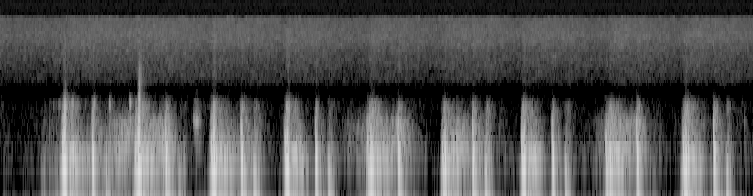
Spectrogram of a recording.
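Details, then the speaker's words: At the apex, a physiological third heart sound waxing and waning in intensity, with a short early-to-mid systolic innocent murmur; second sound normally split, widening on inspiration. "he also has a normal physiological third H sound which waxes and wains in intensity the innocent murmur is also heard here"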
